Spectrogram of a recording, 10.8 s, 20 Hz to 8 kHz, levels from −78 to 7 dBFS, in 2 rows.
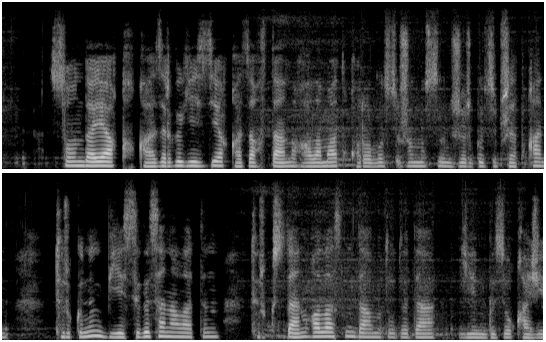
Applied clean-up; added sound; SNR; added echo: neural mask model RNNoise.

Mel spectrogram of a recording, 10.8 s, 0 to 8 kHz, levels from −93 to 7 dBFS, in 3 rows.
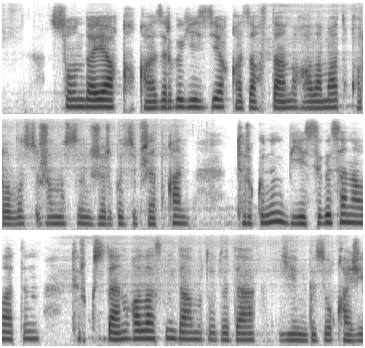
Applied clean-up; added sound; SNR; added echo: neural separator model SepFormer DNS4.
